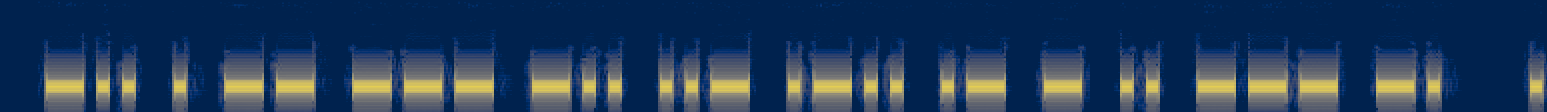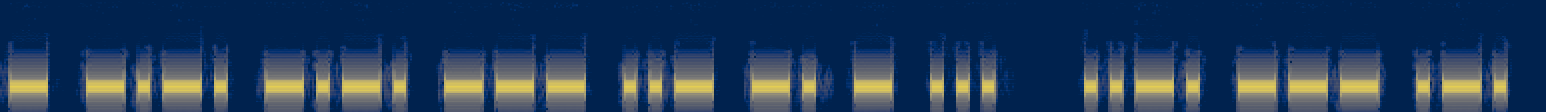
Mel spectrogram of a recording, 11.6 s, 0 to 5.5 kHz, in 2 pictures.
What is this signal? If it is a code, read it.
Morse code, heard as a keyed tone, about 25 wpm, 600 Hz. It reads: DEMODULATION ACCOUNTS FOR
